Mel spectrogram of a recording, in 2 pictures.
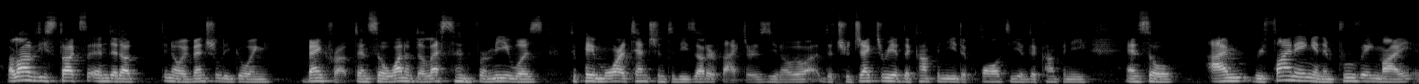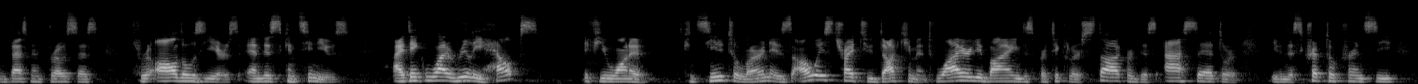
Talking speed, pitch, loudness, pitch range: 185 wpm, 135 Hz, -27 LUFS, 125-150 Hz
